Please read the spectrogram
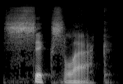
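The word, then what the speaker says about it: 6lack: Now, do I give a that it's that he wants to pronounce it black? No. Well, you know why you don't pronounce it black? Cuz it's sixlack.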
